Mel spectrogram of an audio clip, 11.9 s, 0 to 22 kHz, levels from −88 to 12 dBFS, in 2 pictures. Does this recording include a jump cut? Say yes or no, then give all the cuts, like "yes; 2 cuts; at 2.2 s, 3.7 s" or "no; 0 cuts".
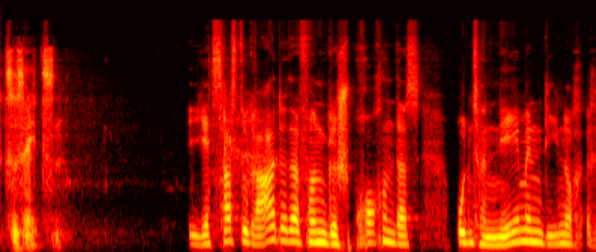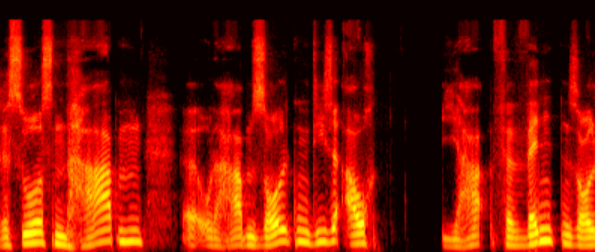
no; 0 cuts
